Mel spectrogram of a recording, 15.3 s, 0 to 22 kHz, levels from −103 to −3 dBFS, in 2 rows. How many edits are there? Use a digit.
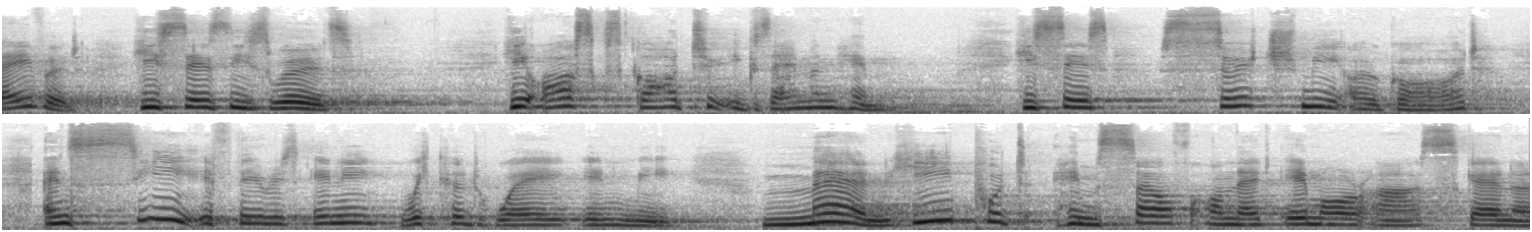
1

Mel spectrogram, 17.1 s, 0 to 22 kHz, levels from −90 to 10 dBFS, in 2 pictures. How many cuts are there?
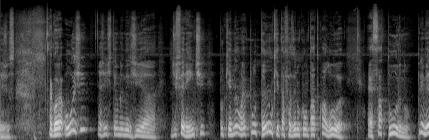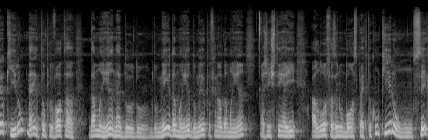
0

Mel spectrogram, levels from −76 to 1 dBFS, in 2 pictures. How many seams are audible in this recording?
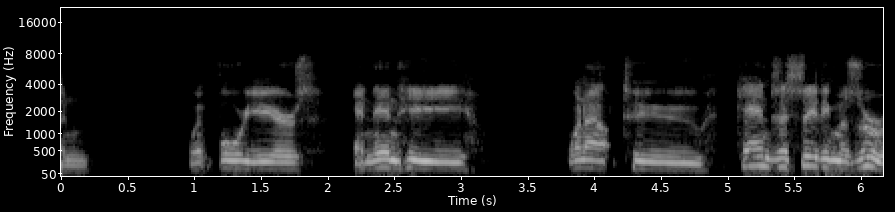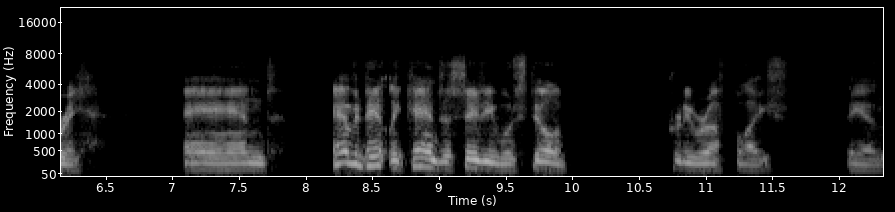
0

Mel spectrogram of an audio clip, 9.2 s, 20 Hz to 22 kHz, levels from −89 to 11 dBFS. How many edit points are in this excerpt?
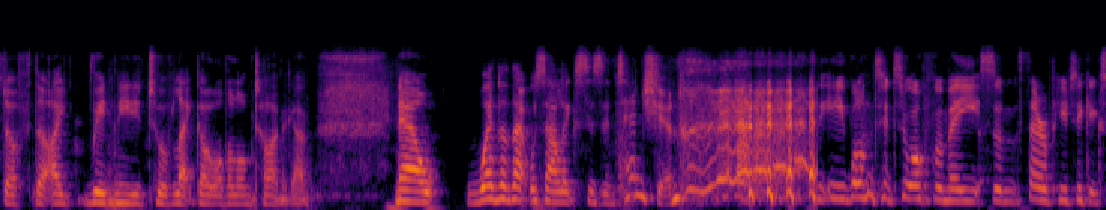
2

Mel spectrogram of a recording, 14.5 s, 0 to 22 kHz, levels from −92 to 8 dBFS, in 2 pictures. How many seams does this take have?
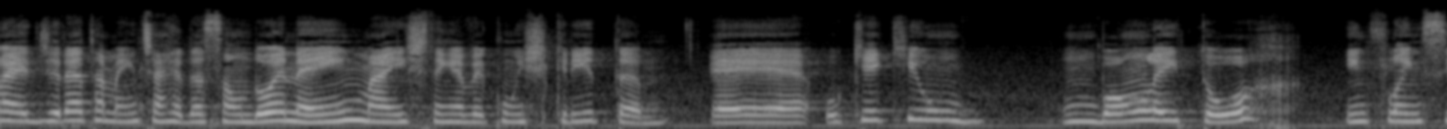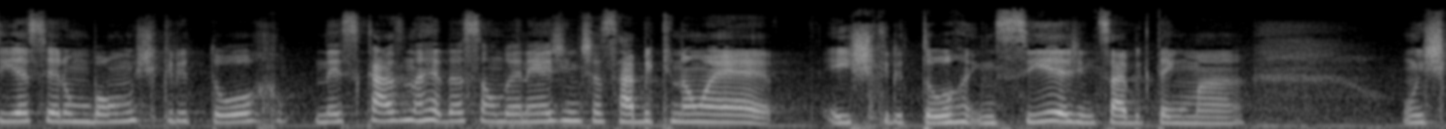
0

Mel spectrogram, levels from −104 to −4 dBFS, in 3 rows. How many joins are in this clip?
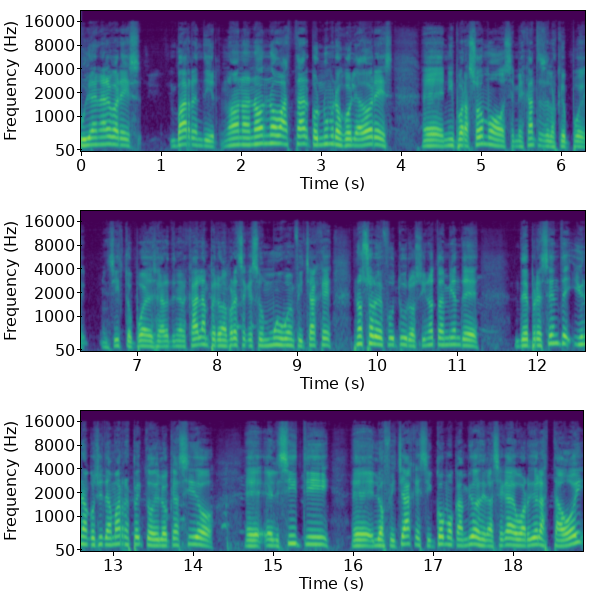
0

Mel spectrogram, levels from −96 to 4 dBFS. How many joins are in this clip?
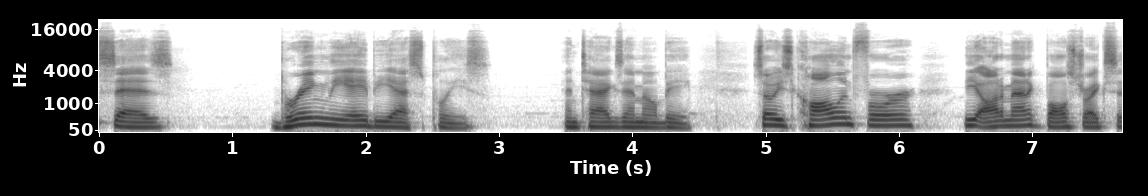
0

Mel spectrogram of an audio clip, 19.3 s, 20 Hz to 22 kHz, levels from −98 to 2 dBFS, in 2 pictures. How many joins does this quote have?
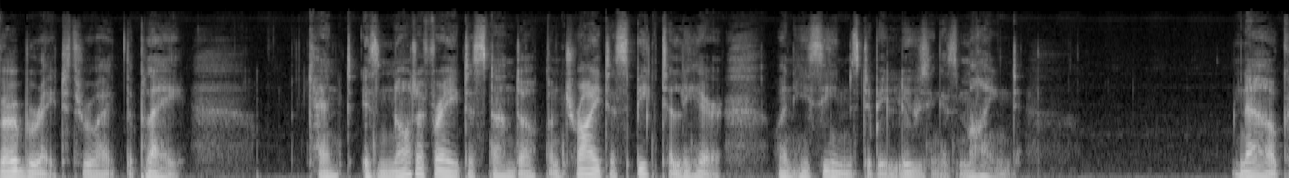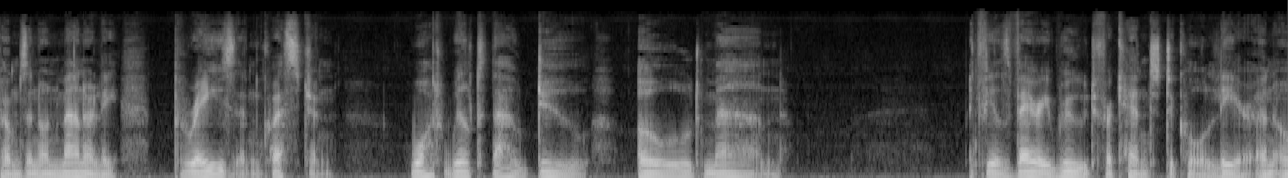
0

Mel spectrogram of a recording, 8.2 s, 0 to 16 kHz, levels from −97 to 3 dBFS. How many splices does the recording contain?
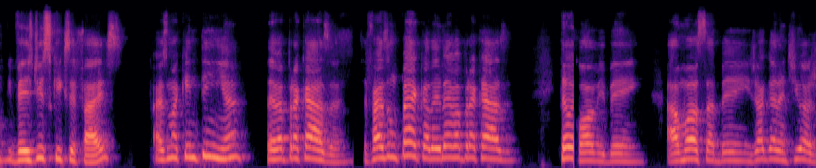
2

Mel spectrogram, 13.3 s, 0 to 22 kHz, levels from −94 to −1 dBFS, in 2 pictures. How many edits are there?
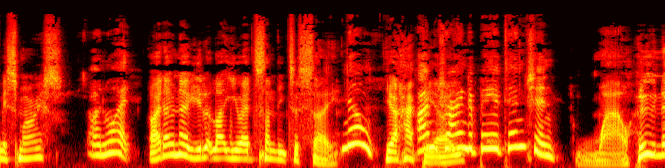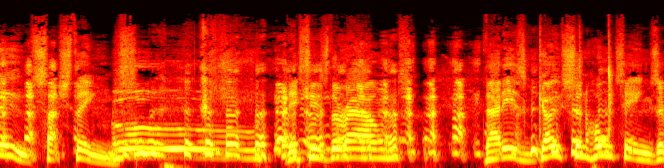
1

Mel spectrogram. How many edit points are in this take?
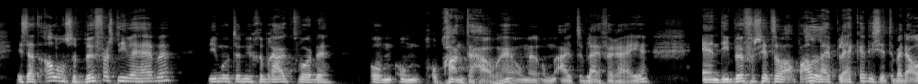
1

